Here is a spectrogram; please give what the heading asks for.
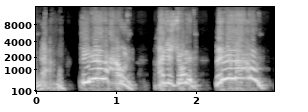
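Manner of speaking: high, squeaky, frantic little voice; a tiny creature shrieking to be left alone; squeaky pixie voice. Acted. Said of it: "a small little squeaky voice".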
